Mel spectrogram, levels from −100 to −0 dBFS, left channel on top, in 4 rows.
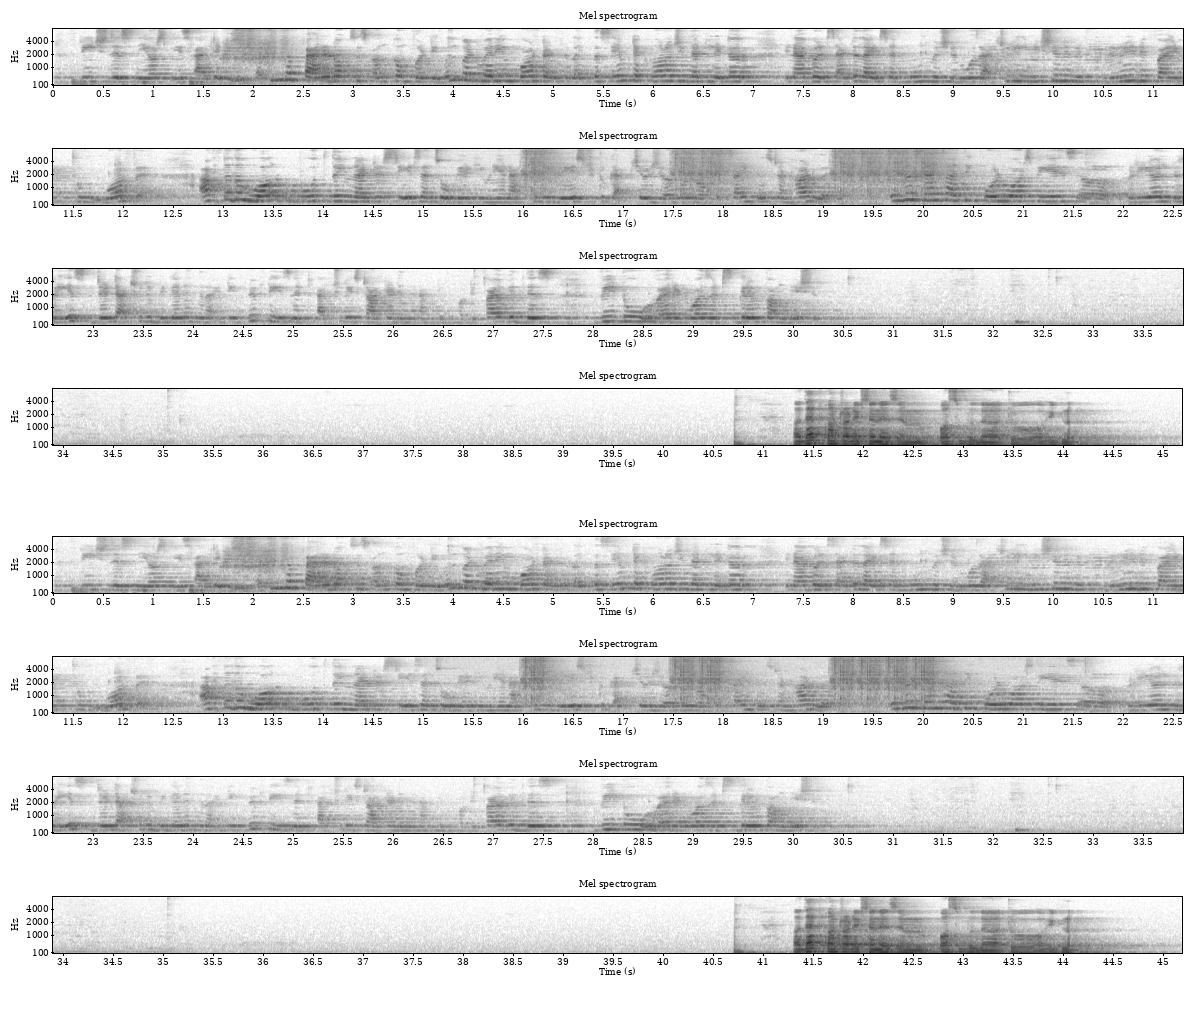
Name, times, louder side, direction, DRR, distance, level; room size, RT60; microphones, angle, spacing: voice 1, 0.2-19.2 19.4-30.3, left 2 dB, 30° left, 6 dB, 0.7 m, -43 dB
voice 2, 1.6-2.2 40.7-40.8 41.3-44.1, equal, 5° right, 3 dB, 0.3 m, -29 dB
sound 1, 16.0-16.3 16.8-16.9 17.5-18.1 18.8-20.2 21.0-21.1 21.3-21.4 21.6-21.7, right 5 dB, 90° right, 1.5 m, -39 dB
14.5 x 5.9 x 4.9 m, 2.1 s
head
